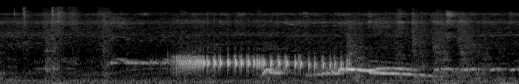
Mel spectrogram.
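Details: Local zebra dove giving a loud song used as a lure to prompt other doves to sing: a rapid stuttering trill of pulsed notes, then soft descending coos, over a steady faint hiss.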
